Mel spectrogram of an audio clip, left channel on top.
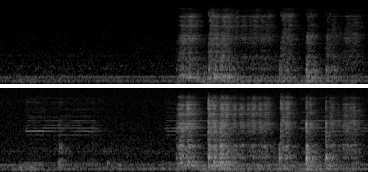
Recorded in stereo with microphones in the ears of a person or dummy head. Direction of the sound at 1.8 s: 70° right (ahead or behind).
